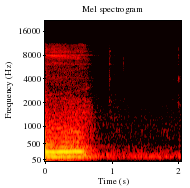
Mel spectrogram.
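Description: A man's voice holding a drawn-out, steady filler sound ("so…") for about half a second, then near silence.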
